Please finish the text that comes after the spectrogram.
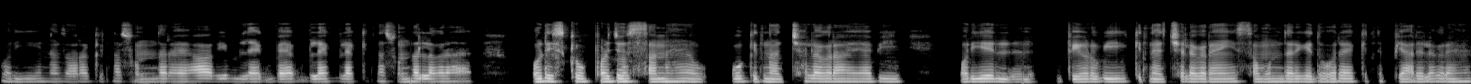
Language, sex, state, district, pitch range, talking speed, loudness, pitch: Hindi, male, Uttar Pradesh, Jyotiba Phule Nagar, 130-135 Hz, 200 wpm, -18 LUFS, 130 Hz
